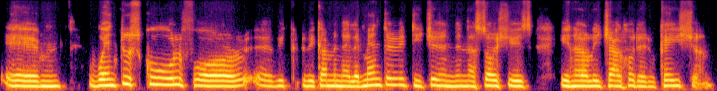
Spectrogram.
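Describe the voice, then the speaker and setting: An older woman from Argentina speaks with an Argentine Spanish accent over a video call, slow and unhurried. Her voice is dark and mellow, and the dry, dull lo-fi call audio flattens it. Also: medium pitch, no echo. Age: 60s. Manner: unhurried, pausing often with fillers. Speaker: artist guest. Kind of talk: remote panel talk.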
